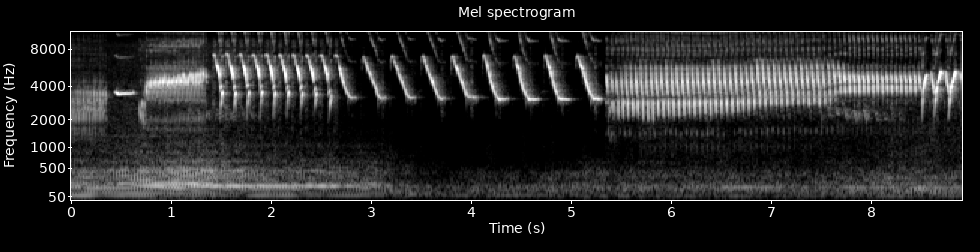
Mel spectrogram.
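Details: Spanish Timbrado canary in song, opening with a brief whistle, then strings of rapid sweeping notes repeated about four times a second before settling into a long, even, metallic rolling trill, with low background rumble.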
